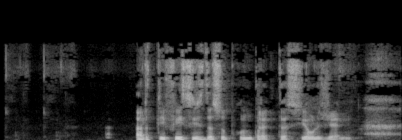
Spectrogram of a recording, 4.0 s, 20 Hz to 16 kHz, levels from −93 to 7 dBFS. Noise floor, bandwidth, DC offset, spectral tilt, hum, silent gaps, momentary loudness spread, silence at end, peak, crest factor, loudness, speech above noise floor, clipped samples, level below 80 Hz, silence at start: -55 dBFS; 11.5 kHz; under 0.1%; -4 dB/octave; none; none; 12 LU; 0 s; -2 dBFS; 24 dB; -22 LUFS; 33 dB; under 0.1%; -48 dBFS; 1.05 s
